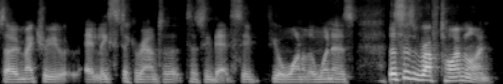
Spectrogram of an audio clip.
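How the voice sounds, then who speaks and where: Here a man talks at a very fast pace. He speaks with a New Zealand accent. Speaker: online business coach. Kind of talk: webinar presentation. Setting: live webinar broadcast.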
